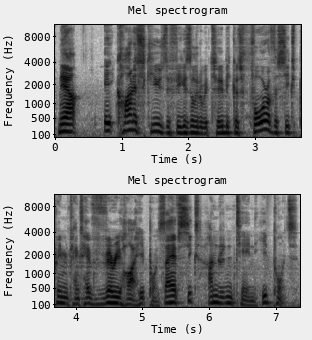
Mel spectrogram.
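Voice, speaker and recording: A male video game reviewer talks casually through a tank's numbers, chatty and a little self-deprecating. His voice sits in an ordinary middle pitch for a man. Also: moderate pace.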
